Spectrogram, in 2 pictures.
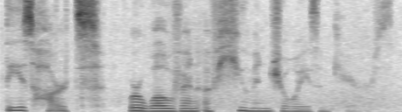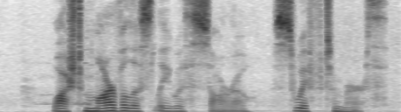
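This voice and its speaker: A woman reading quotations for game audio logs in a deliberate, contemplative manner. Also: lowish voice, steady tone, vocal fry, a little mellow, slight background noise.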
